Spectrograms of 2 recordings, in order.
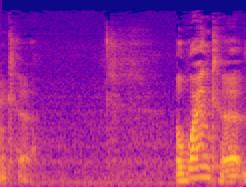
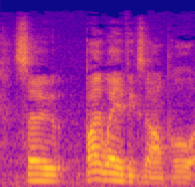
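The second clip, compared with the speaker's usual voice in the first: usual speaking voice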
